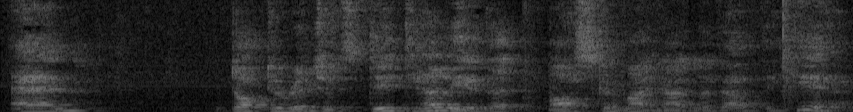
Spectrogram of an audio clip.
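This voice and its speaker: An actor playing a frightened, guilt-ridden young parson in a stage radio drama, anxious and halting. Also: male voice, mid-range voice, big pitch swings, a little mellow, close to an everyday voice. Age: young adult. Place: theatre stage, live performance. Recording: very echoey hall, distant mic, faint noise.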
